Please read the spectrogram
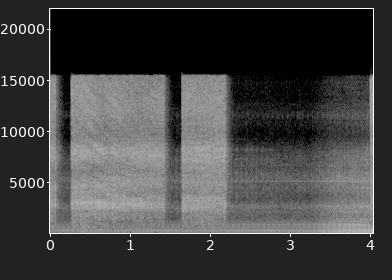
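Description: Air spray gun with a 2.5 mm nozzle spraying thick speckled decorative paint: a loud hiss in two bursts with a short break between them, then quieter for about a second with a steady hum underneath, the hiss building up again near the end.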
